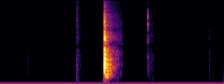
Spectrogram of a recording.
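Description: Pliers snip a component lead with a sharp click.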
